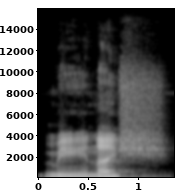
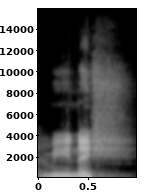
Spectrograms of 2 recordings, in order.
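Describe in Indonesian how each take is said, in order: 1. Vokal setelah n adalah a terbuka. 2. Vokal setelah n condong ke e.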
